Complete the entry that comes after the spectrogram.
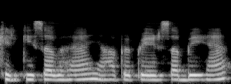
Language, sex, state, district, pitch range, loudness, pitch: Hindi, female, Bihar, Muzaffarpur, 215-225 Hz, -15 LUFS, 220 Hz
